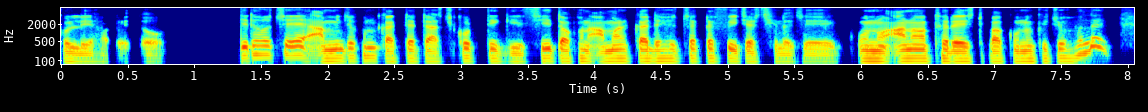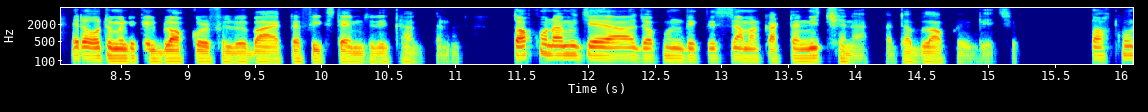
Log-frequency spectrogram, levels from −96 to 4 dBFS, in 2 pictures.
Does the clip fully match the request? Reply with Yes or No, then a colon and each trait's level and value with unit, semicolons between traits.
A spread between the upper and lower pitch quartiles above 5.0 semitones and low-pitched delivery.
Yes: wide, 5.5 semitones; low, 125 Hz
